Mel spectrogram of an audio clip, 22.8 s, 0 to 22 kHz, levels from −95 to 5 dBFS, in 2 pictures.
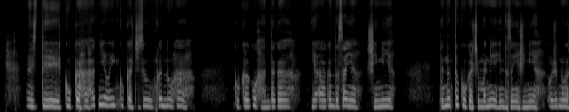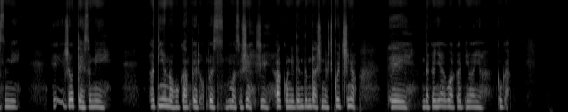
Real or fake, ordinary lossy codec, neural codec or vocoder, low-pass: fake; none; autoencoder, 48 kHz, 128 numbers a frame, DAC-VAE, trained on Japanese speech; none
